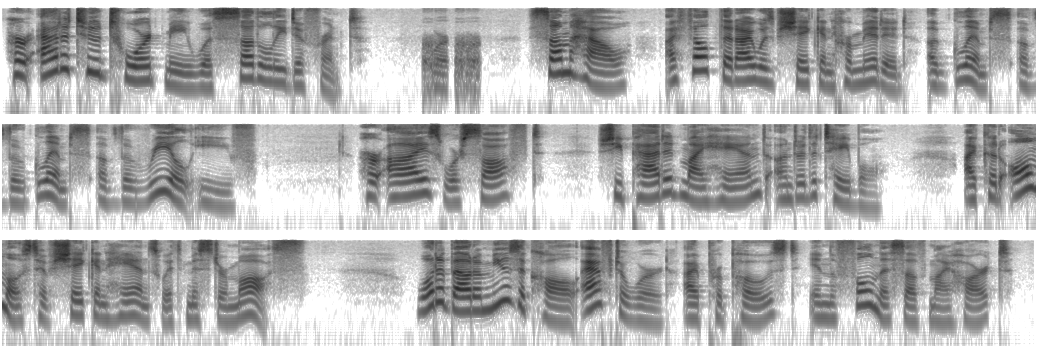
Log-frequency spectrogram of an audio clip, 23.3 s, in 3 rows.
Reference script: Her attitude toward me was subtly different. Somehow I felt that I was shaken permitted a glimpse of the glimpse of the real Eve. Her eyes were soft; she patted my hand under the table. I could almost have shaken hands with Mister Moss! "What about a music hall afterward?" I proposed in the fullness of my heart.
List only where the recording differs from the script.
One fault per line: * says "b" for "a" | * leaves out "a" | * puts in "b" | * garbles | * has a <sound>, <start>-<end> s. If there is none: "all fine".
* has a laugh, 3.1-3.6 s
